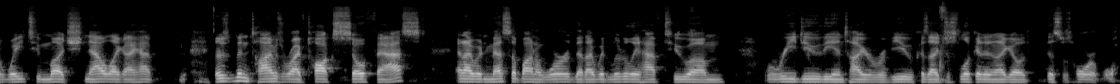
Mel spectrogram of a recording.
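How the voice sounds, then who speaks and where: A man talks at a fairly quick pace in a monotone, flat intonation. His pitch sits in the medium range. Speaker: movie reviewer and streamer. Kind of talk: casual chat. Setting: live stream hangout. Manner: fast.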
